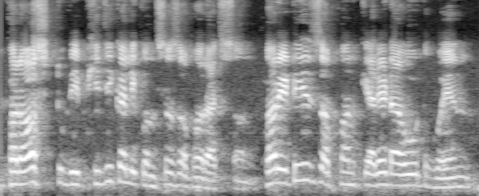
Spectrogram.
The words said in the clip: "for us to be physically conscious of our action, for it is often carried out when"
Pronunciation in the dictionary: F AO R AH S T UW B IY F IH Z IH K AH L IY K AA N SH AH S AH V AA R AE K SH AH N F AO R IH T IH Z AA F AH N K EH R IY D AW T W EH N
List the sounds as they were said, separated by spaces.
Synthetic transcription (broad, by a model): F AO R AH S T UW B IY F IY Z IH K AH L IY K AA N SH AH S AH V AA R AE K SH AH N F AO R IH T IH Z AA P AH N K EH R IY D AW T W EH N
